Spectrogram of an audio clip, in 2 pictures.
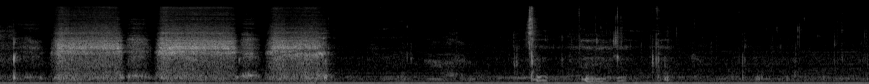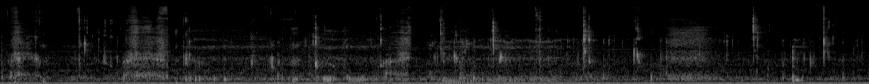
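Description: Three loud puffs of breath in the first three seconds or so, then a person without teeth gumming a slice of pork belly: soft, wet smacking and small clicks of toothless chewing.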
